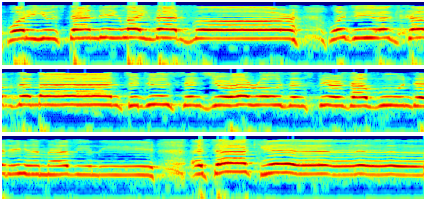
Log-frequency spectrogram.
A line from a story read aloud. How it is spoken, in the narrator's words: Shimr ibn Dhil Jawshan shouted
